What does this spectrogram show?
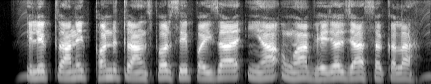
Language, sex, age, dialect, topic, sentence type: Bhojpuri, male, 25-30, Western, banking, statement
